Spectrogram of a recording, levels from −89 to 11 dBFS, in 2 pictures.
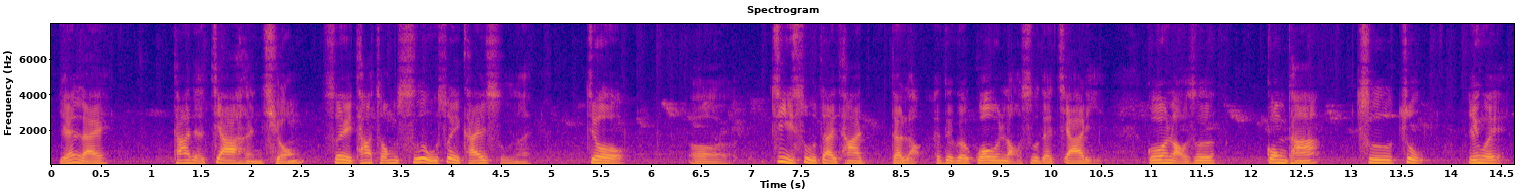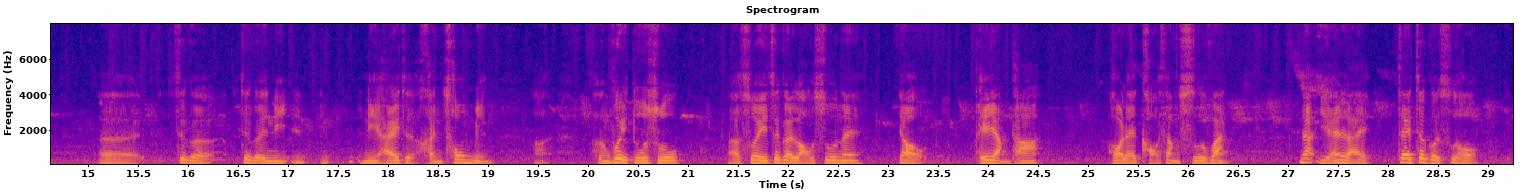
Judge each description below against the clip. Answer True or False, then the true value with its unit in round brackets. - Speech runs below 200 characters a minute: True (180 characters per minute)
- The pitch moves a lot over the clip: False (4.3 semitones)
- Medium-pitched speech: True (150 Hz)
